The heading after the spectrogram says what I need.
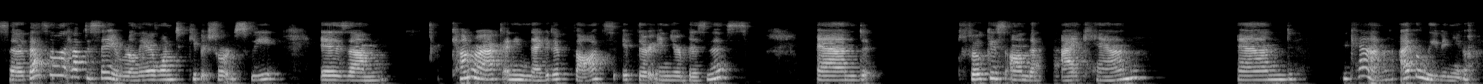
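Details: Adult woman speaking; normal voice.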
